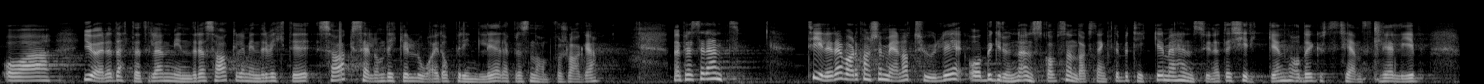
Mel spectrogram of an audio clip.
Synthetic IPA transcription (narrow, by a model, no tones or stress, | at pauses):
ʔɔjøːɾəd̪ɛt̪ːət̪ʰɪlɛnmɪnd̪ɾəsɑːkɛlːəɾmɪnd̪ɾəʋɪkt̪ɪsɑːksɛlːɔmd̪ɛɪkːəlo̰ːɪ̰d̪ɛɔpɾɪnːəlɪəɾɛpɾəsn̩t̪ɑnt̪fɔʂɭɑ̰ːɡə | mɛnpʰɾɛsɪd̪ɛnt̪ʰː | iːlɪəɾəʋɑɖɛkʰɑnʂəmeːɳɑt̪ʰʉːɭɪʔɔbəɡɾʉnːəœnskɑːpsœnd̪ɑːɡsɛŋkəlt̪əbʉt̪ʰɪkːəɾmɛɦɛnsyːnət̪ʰɪlçɪɾkənɔd̪ɛɡʉt̪st̪ʰjeːnəst̪lɪəliːʋ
